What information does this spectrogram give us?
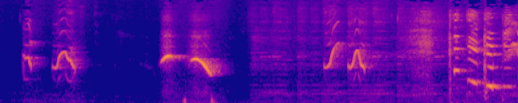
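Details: Pet cockatiel, a noisy male, singing one of its typical songs: short rising-falling whistled notes, a longer slurred whistle, then a brief busy warbled passage at the end.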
